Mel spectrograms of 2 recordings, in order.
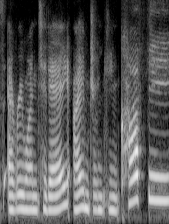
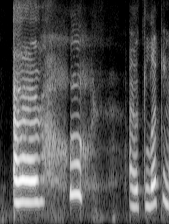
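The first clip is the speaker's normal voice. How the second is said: high, loud talk through a yawn; 7 semitones higher, 5 dB louder than usual. Chatting about an upcoming eye appointment, talking through a yawn. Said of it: "pardon me for yawning".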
